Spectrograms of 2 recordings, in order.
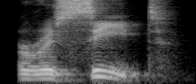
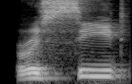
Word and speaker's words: receipt: pseudonym pseudocience pterodactyl Raspberry receipt. Receipt is very commonly mispronounced word. Many of my students say receipt, but it's receipt. Yeah. So P is silent here.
